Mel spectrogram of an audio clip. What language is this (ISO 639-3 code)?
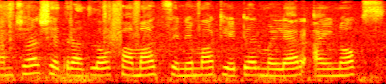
kok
